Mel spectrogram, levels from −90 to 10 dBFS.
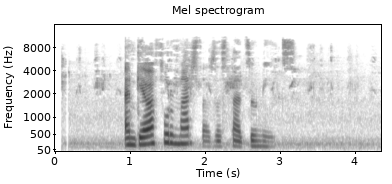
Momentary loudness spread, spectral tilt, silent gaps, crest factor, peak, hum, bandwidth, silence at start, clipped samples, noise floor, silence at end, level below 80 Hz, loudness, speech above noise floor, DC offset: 19 LU; -4.5 dB/octave; none; 24 dB; 0 dBFS; none; 11 kHz; 0.1 s; under 0.1%; -53 dBFS; 1.15 s; -70 dBFS; -22 LUFS; 31 dB; under 0.1%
